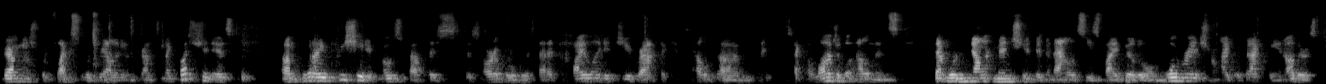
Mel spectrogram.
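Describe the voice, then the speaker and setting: A man's voice: medium pitch, quick pace, breathy edge, low-quality recording. A man who grew up in Taiwan, a graduate student asking a carefully framed policy question at a seminar.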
